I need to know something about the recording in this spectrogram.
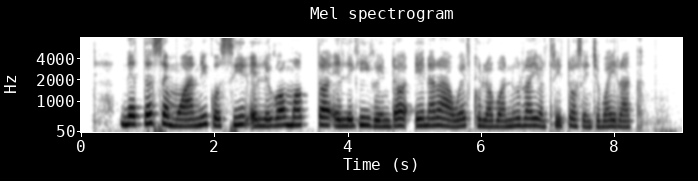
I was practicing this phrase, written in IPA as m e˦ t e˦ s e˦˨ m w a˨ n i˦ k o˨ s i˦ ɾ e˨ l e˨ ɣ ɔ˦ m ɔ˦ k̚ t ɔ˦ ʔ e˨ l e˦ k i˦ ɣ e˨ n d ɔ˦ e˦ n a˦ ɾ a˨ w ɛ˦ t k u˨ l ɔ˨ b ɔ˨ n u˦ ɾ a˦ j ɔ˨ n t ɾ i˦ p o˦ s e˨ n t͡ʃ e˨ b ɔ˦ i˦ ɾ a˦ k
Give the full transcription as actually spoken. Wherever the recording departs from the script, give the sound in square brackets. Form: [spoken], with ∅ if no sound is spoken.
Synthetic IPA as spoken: [n] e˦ t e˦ s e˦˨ m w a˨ n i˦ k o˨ s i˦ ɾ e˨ l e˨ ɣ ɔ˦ m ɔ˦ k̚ t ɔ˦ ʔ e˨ l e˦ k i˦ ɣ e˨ n d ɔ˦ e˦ n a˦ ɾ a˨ w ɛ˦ t k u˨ l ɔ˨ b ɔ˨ n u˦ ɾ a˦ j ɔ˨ n t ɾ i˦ [t] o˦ s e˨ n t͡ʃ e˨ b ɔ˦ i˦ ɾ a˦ k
